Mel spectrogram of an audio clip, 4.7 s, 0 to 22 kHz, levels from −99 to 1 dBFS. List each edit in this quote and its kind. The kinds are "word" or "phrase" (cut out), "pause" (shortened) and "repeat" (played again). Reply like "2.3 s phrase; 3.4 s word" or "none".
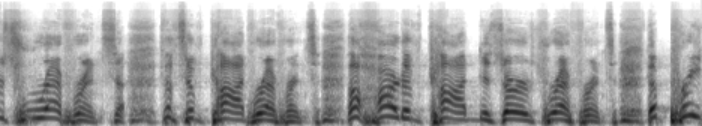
1.2 s word; 1.7 s word

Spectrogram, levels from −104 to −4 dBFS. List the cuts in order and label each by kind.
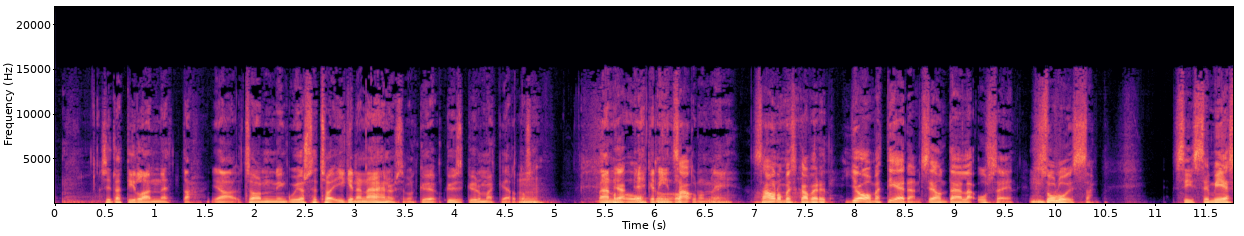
1.8 s word; 4.0 s word; 6.2 s word; 7.7 s word; 8.6 s word

